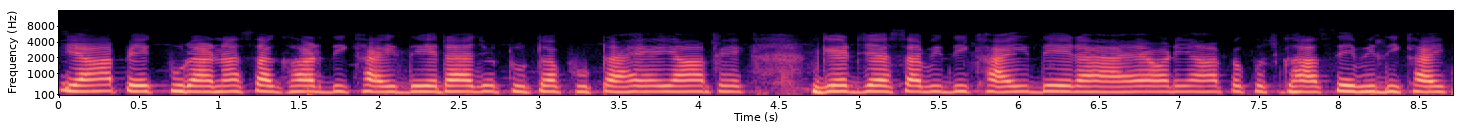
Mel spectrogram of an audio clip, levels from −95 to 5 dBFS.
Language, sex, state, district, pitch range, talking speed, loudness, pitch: Hindi, female, Bihar, Samastipur, 235-245 Hz, 205 wpm, -14 LUFS, 240 Hz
